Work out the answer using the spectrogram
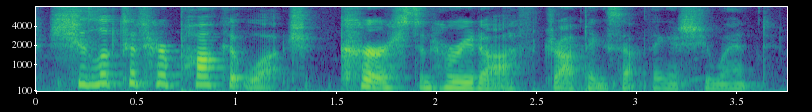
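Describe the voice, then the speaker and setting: A woman's voice: medium pitch, big pitch swings, a little fast, vocal fry, pushed and bright. A woman expressively reading the text of a story game aloud.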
